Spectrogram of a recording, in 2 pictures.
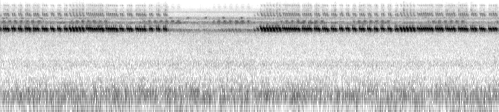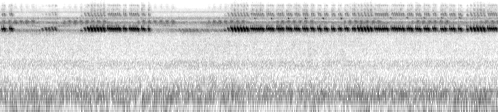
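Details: Autumn insects sing in a layered chorus, one rapid pulsing trill coming and going in multi-second bursts with brief breaks, above a continuous high insect drone.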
